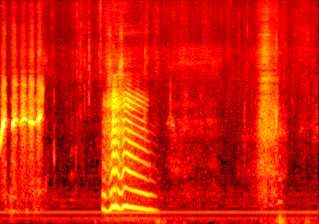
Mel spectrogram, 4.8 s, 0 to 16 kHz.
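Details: A 4-week-old Jack Russell terrier puppy, filmed 28 July 2013, gives a quick burst of high squeaks, then one long, drawn-out whine that slowly sinks in pitch, followed by a soft rustle.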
